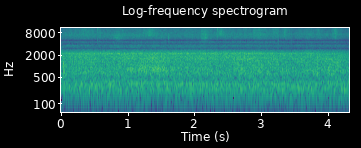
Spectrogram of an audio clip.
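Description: Steady rumbling and rushing of a Tohoku Shinkansen train running at speed, heard from inside the passenger cabin.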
